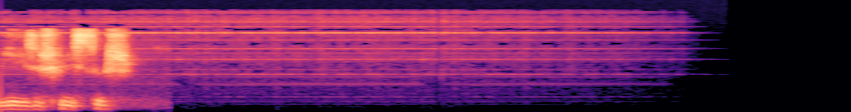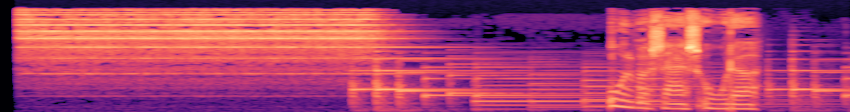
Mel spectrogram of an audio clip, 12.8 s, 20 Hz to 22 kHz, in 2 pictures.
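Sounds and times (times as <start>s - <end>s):
speech: 0.0s - 1.1s, 11.3s - 12.2s
bright electric bell ringing: 0.0s - 5.2s, 6.5s - 9.9s.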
